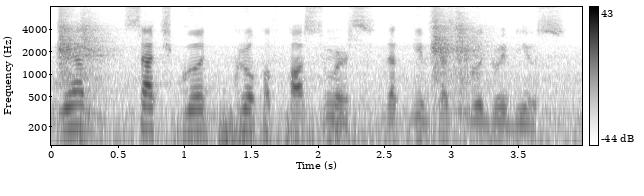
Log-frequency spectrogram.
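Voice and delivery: usual speaking voice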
